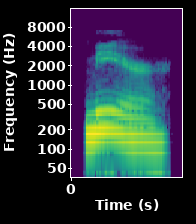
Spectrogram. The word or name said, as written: meer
